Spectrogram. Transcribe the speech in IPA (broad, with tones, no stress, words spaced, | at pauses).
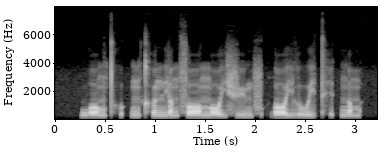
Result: wɔː˨ŋt̪ʰʊ˧k̚ɵ˧nkʰɵ˥n jɐ˨˩nsɔː˧ n̪ɔː˨˧jfyː˥mfʊ˥k̚ lɔː˧jluː˥jt̪ʰɪ˨k̚ ŋɐ˨˩m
